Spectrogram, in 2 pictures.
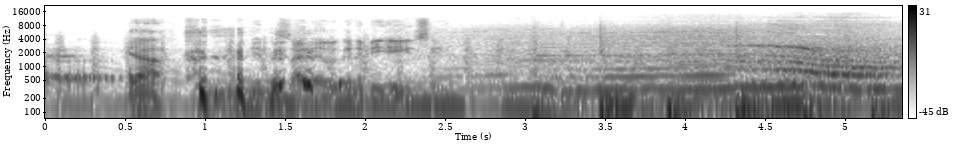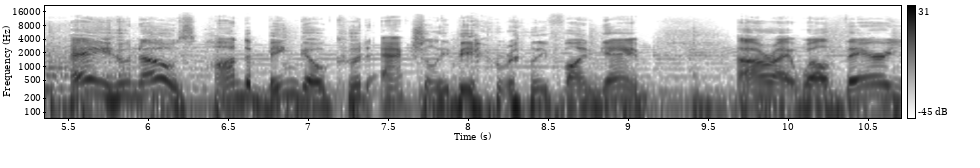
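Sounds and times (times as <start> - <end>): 
speech: 0.2 - 3.2, 5.5 - 10.6
laughter: 0.8 - 2.5, 7.8 - 8.8
Indy car engine screaming at high revs: 2.4 - 7.4
rapid gear changes from the Indy car gearbox: 2.5 - 7.3.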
